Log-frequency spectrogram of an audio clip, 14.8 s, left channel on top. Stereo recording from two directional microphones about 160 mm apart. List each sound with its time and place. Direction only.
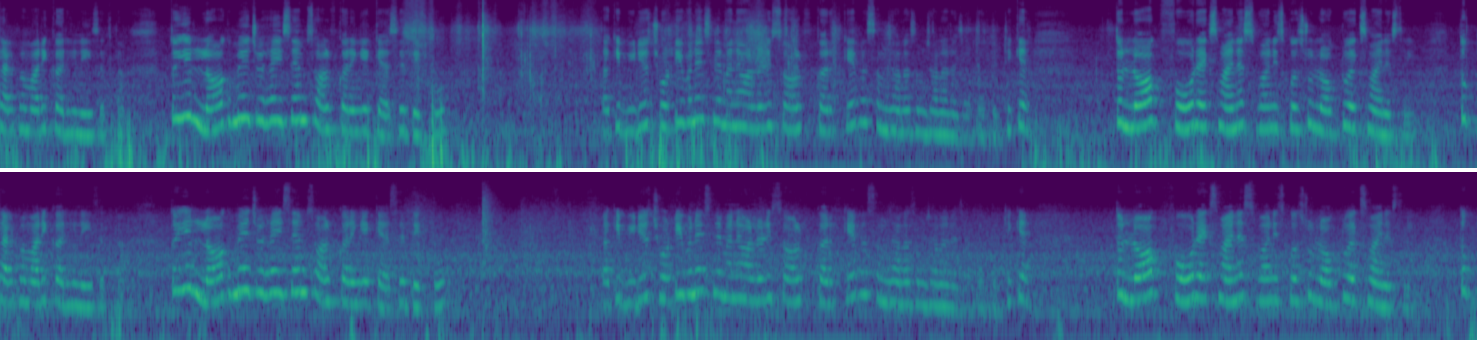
0.0 s a woman's voice: 40° left (ahead or behind)
6.0 s a woman's voice: 45° left (ahead or behind)
11.1 s a woman's voice: 55° left (ahead or behind)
